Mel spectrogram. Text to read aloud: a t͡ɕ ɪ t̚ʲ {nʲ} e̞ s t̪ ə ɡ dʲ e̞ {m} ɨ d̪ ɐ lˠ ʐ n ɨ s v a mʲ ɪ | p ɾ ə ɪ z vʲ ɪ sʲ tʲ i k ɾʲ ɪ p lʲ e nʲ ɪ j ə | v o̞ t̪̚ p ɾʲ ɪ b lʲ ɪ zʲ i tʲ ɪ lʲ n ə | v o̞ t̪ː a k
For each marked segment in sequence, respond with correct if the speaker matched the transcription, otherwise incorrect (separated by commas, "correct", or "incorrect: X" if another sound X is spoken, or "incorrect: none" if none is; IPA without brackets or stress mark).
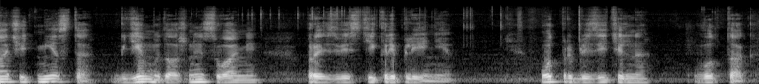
incorrect: mʲ, correct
